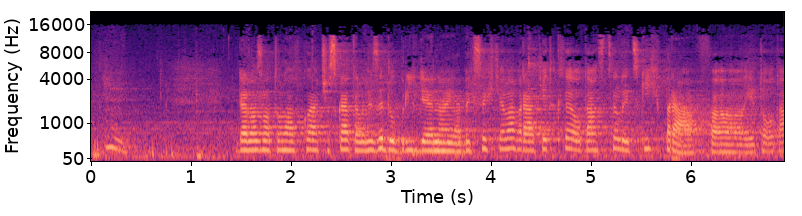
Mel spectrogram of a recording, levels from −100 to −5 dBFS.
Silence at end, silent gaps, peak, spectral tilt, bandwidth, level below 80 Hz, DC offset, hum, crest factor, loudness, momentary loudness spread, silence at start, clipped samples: 0 s; none; -4 dBFS; -4 dB/octave; 16 kHz; -48 dBFS; under 0.1%; none; 20 dB; -24 LUFS; 14 LU; 0 s; under 0.1%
